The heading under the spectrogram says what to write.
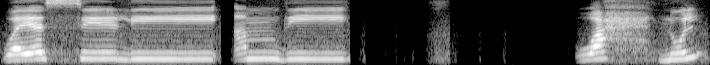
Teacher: ہا کا مخرج وسط حلق سے، پورے خیال کے ساتھ اس کو ادا کیجئے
